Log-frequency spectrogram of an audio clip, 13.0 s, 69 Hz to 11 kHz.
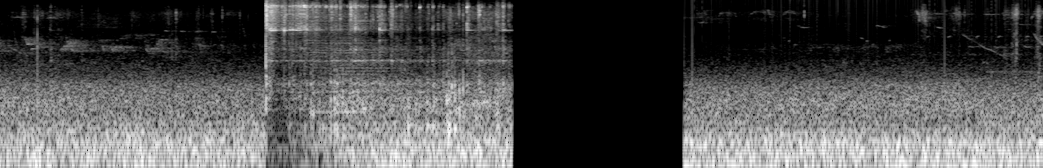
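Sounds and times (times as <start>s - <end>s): low wind rumble: 0.0s - 6.4s, 8.6s - 13.0s
metal chains jingling: 3.4s - 6.4s.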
